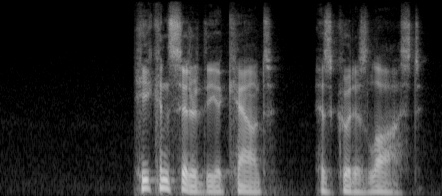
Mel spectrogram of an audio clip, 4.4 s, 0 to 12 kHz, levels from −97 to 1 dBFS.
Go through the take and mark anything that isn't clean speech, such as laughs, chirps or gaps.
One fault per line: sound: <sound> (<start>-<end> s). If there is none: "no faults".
no faults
